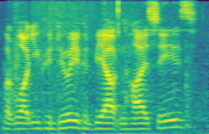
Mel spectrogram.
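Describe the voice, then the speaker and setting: A man's voice: medium pitch, fairly even intonation, fast, a little hiss or hum. A man with a slight sniffle, casually thinking aloud while streaming a game from home. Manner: thinking aloud, rambling and musing. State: a little sniffly from a cold. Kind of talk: casual live gameplay commentary. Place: at home at his computer. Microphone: desk microphone. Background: game music.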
